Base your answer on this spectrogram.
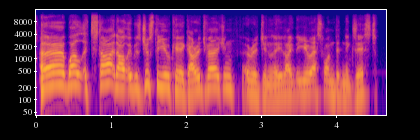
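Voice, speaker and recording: A young man from Middlesbrough with a Teesside accent, a music producer chatting as a guest in an interview, rapid, self-mocking and quick to laugh. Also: a little high, lively intonation, no echo. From Middlesbrough, England. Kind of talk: casual interview chat.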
